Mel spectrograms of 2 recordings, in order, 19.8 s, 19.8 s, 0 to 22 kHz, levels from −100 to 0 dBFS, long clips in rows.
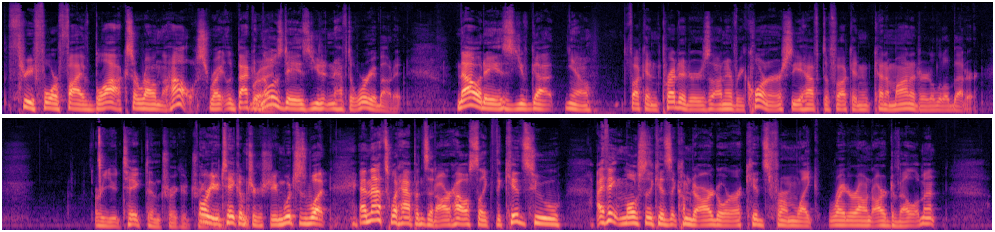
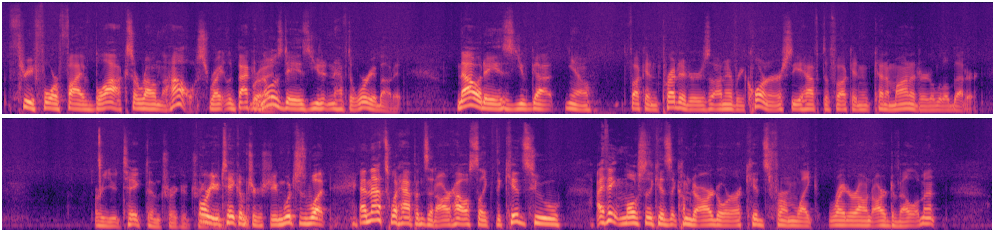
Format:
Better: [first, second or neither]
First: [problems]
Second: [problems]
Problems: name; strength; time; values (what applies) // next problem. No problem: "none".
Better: first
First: none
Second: hiss; faint; throughout; 25 dB below the speech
